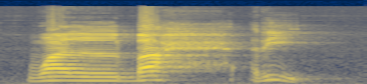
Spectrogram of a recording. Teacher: Jadi sekali lagi, saat wasal huruf ro dibaca tipis. Saat waqaf maka huruf ro dibaca tebal.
